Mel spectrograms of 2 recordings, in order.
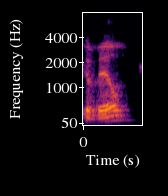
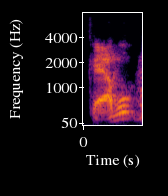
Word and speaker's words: Cavill: Cavill? How do you say his fucking name? – I'm looking this up.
